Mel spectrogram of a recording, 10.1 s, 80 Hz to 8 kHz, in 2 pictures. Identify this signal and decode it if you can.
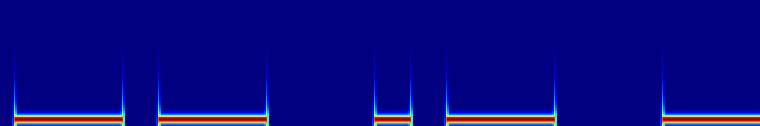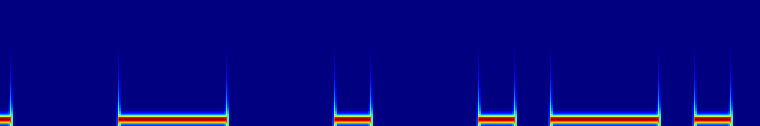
Morse code, heard as a keyed tone, about 5 wpm, 250 Hz. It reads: MATTER
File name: morse / morse-training-05WPM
